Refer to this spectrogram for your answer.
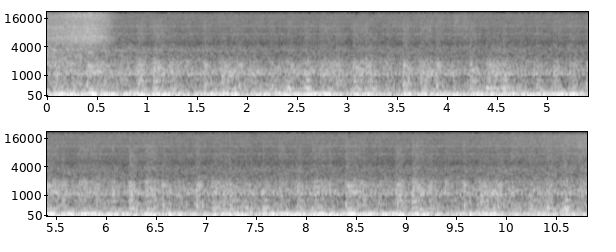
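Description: A train rolls steadily along the rails, a continuous deep rumble with rattling and metallic clatter layered over it, holding an even loudness throughout with no voices.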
